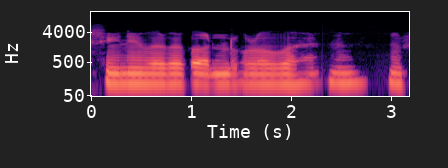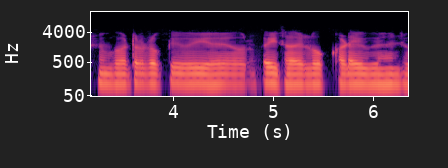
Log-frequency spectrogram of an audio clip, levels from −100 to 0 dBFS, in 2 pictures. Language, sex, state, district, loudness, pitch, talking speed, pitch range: Hindi, male, Uttar Pradesh, Varanasi, -29 LUFS, 115 Hz, 180 wpm, 110-115 Hz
